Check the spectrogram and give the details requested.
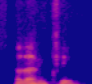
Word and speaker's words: Escalante: Uh, how do you say your last name? Scalante. Los Escalante. Scalanta. Yeah, that's fine.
